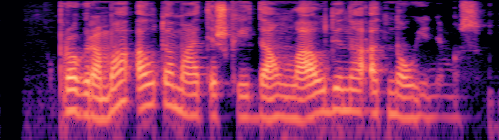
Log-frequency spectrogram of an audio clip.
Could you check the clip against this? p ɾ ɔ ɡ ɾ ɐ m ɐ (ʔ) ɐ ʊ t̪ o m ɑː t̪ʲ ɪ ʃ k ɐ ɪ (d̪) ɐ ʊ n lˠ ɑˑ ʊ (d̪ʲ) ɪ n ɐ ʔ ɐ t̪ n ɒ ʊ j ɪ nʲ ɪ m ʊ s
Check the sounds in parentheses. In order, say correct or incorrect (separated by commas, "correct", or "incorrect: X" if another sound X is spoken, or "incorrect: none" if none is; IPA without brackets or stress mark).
correct, correct, correct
